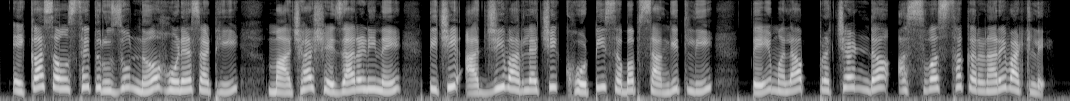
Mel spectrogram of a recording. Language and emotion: Marathi, disgusted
